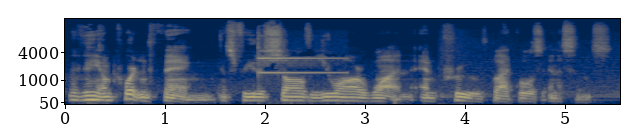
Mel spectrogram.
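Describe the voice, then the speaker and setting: A man plays a composed, formal prosecutor in a game fandub. His voice is on the low side. He speaks in a measured, dignified way. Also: expressive, over music, rough recording. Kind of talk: amateur game fandub acting.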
